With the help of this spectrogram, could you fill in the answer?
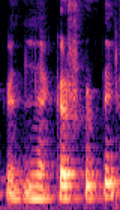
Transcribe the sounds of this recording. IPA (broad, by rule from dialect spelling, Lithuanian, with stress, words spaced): kɐt nʲɛ kɐʃˈkʊr tɐɪ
